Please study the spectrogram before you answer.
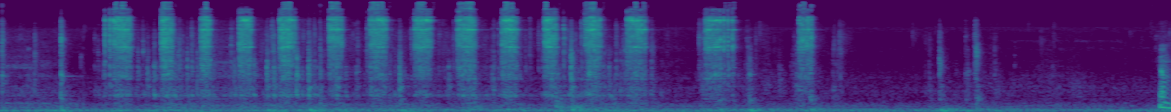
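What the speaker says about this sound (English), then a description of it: "Don't tighten these down too much, just get them snug." Ratchet wrench snugging bolts down on a pontoon boat inboard conversion, a rapid series of sharp clicking bursts in regular strokes, close and loud, then a few scattered clicks.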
